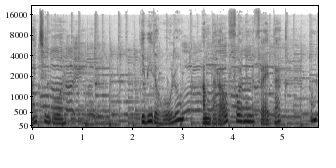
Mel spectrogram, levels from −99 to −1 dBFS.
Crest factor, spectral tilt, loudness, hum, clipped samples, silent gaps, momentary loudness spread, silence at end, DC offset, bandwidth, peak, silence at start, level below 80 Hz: 18 dB; -6.5 dB/octave; -18 LUFS; none; under 0.1%; none; 13 LU; 0 s; under 0.1%; 19 kHz; 0 dBFS; 0 s; -38 dBFS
